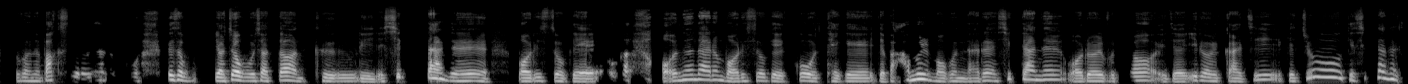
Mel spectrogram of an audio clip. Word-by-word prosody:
그거는 155 -1 -3
박스로 485 - -3
사 - - -9
놓고. - - -17 0.3
그래서 205 -6 +3 0.2
여쭤보셨던 165 -1 +4
그 150 -2 -1
우리 140 -4 -1
이제 120 - -3
식단을 160 - +2 0.3
머릿속에 150 -3 +2
그니까 - - -5 0.3
어느 175 +5 +2
날은 215 -2 +2
머릿속에 155 +1 0
있고 155 +4 +1
되게 145 0 -1
이제 135 - -2
마음을 220 - +4
먹은 145 -2 -2
날은 160 +5 -2
식단을 220 +7 -1
월요일부터 155 +5 0
이제 135 0 0
일요일까지 155 +2 -2
이렇게 155 -8 -4
쭉 335 +1 +1
이렇게 - - -4
식단을 295 -5 -1
160 Hz, 330 characters per minute, -23 LUFS, 145-200 Hz, 0.3 s, 여쭤보셨던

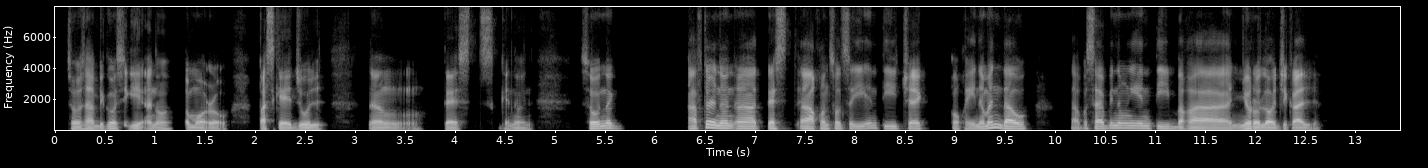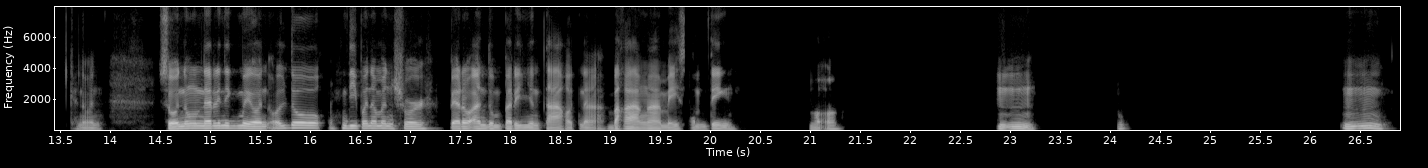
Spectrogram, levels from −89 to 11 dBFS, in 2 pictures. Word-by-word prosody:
So 115 - +2
sabi 105 -2 +1
ko, 120 -1 +2
"Sige 110 +1 -1
ano, 100 0 -2
tomorrow 95 -1 0 0.3
pa-schedule 90 0 +1 0.4
ng 95 -1 +1 0.5
tests," 90 -1 -3
gano'n. 90 -1 -6 0.5
So, 130 +1 +4
nag 155 -2 +1 0.7
after 145 +8 +3
nun, 155 -1 +3
ah, 135 -1 +4
test, 130 -1 -1
ah, 125 -3 +6
consult 130 -2 -1
sa - - -3
ENT, 135 -1 -3
check, 125 0 +1 0.2
okey 110 +1 -2
naman 175 +8 +3
daw. 130 -1 +5 0.4
Tapos - - -6
sabi 140 +5 +2
ng 160 0 +1
ENT 130 -5 -2
baka 105 -2 +3
neurological, 100 -4 +3 1.0
gano'n. 85 -2 -8 0.6
So, 115 - +4
nung 150 +3 +3
narinig 155 0 +3
mo 155 - +3
yun 130 -1 +5
although 165 0 +2 0.2
hindi 150 0 +1
pa 150 - +1
naman 150 -1 0
sure, 125 -2 -1 0.2
pero 120 0 +3
andun 115 -1 0
pa 115 - +3
rin 110 0 -1
yung 105 - -7
takot 90 0 -1
na 95 0 -4
baka 110 -1 +2
nga 100 -1 +2
may 95 0 -2
something. 95 +3 -5 0.8
Oo. 100 +2 -6 1.6
Mm. 115 -4 -1 0.8
M 125 0 -12 2.1
Mm, 135 0 -1
120 Hz, 125 wpm, -23 LUFS, 100-135 Hz, 2.1 s, ah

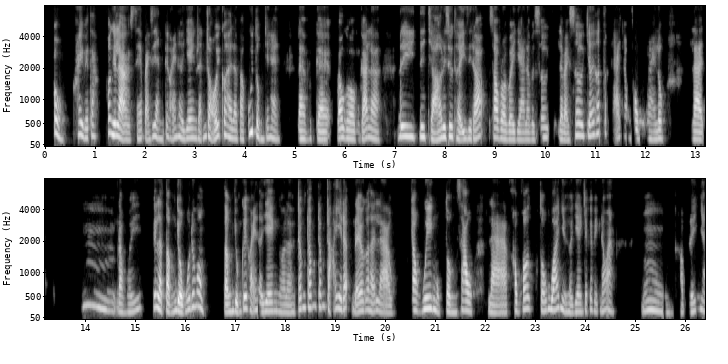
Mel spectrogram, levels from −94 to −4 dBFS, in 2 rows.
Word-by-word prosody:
Ồ! 200 - +3
Hay 255 -2 +2
vậy 195 - 0
ta, 240 -2 -2 0.2
có 300 - 0
nghĩa 250 -2 +8
là 160 -9 +6
sẽ 175 +4 -6
bạn 160 - -2
sẽ 230 - 0
dành 180 -6 -2
cái 225 - -5
khoảng 205 +3 -4
thời 185 -5 -1
gian 195 0 0
rảnh 190 +4 -4
rỗi 225 +1 +3
có 260 - 0
thể 205 -2 +2
là 180 -1 0
vào 170 - -1
cuối 300 - +5
tuần 170 -4 +1
chẳng 200 +1 -4
hạn, 180 -4 -3 0.4
là 175 -1 +2 0.2
kệ 165 -1 +3 0.2
bao 195 +1 +5
gồm 170 -4 0
cả 195 - +3
là 180 -5 -1 0.4
đi 220 -1 +3
đi 215 -1 +4
chợ 165 +4 +2
đi 210 - +6
siêu 220 +1 +4
thị 165 -1 0
gì 180 -1 -1
đó. 185 +3 +3
Xong 200 -2 +3
rồi 175 -3 +2
về 160 -1 0
nhà 160 -1 -2
là 160 0 -4
mình 160 -1 -6
sơ 205 +5 -3 0.2
là 170 - -2
bạn 145 -1 -1
sơ 245 +3 +2
chế 245 +1 +2
hết 295 +2 -1
tất 290 - -9
cả - - -5
trong 215 -2 -10
cùng 190 -2 0
1 170 - -14
ngày 165 -1 -5
luôn. 185 +1 0 0.5
Là 165 -2 +4 0.8
ừm, 270 - -5
đồng 170 -2 -3
ý, 200 +8 -5 0.2
tức 265 - +2
là 240 -5 +8
tận 185 +1 +2
dụng 175 +1 +8
á, - - +2
đúng 280 +1 0
hông? 270 -6 +3 0.4
Tận 175 +2 +3
dụng 180 -1 +2
cái 245 0 +5
khoảng 215 0 -3
thời 175 -2 -2
gian, 190 0 0
gọi 165 -1 -5
là, 160 +1 -5
trống 245 +4 0
trống 265 +3 0
trống 275 +1 -4
trải - - -2
vậy 245 -2 +2
đó, 240 - +4
để 180 +4 +1
mà - - -4
có 215 - -2
thể 180 -1 -1
là 180 -6 -1 0.4
cho 205 -4 +1
nguyên 235 0 +4
1 175 -4 -3
tuần 170 -3 +2
sau 200 -3 +3 0.3
là 155 -1 0
không 195 -3 0
có 230 +2 +3 0.2
tốn 205 +3 +1
quá 220 +3 +4
nhiều 220 -9 -2
thời 160 -2 -4
gian 180 -1 -2
cho 180 - -5
cái 220 - -4
việc 185 -3 -9
nấu 195 +3 -4
ăn. 200 -3 -4 0.6
Ừm, 205 +1 -2 0.5
hợp 160 - -7
lý 175 +3 -4
nha. 200 -4 -4
195 Hz, 250 wpm, -22 LUFS, 170-225 Hz, 0.8 s, nghĩa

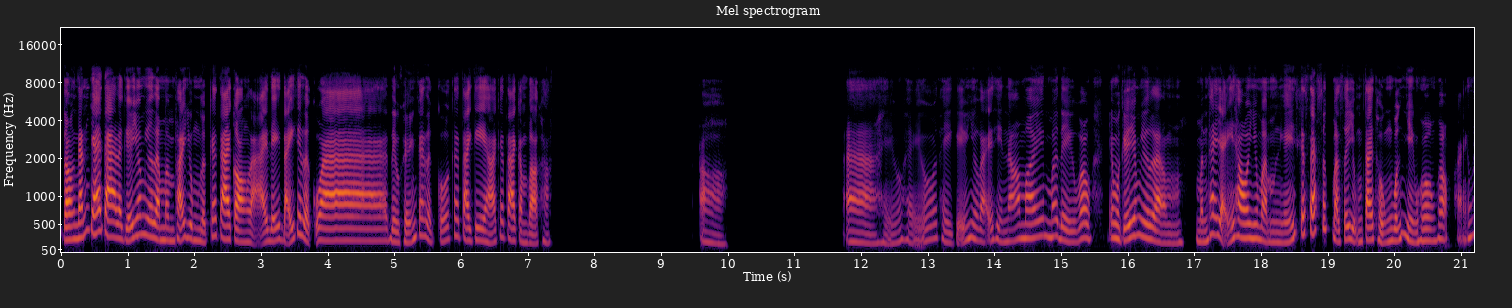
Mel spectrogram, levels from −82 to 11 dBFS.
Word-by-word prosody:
Đòn 230 +1 +5
đánh 265 +9 +3
trái 345 +2 +6
tay 275 -5 +8
là, 245 - +1
kiểu, 215 +1 0
giống 315 +5 -2
như 290 -4 -1
là, 230 -3 +5
mình 215 -1 -4
phải 265 - +2
dùng 225 -4 -4
lực 180 -2 -6
cái 290 +1 -3
tay 235 -4 +6
còn 190 -4 +5
lại 185 +1 -1
để 205 +3 -1
đẩy 225 - 0
cái 320 - -1
lực - - -1
qua 210 -1 +4
điều 195 -5 -5
khiển 180 +7 -5
cái 300 0 -4
lực 220 -8 -8
của 200 +3 -6
cái 290 +2 -6
tay 215 - 0
kia 215 -1 -3
hả? - - 0
Cái 275 - -10
tay 215 -5 +2
cầm 190 -3 -7
vợt 160 -2 0
hả? 165 - -13 2.2
Ờ. 160 -4 -8 1.7
À, 175 -4 -3
hiểu, 170 +4 -14
hiểu. 230 0 -11
Thì, 180 -6 -11
kiểu, 215 - -9
như 245 -3 -5
vậy 205 0 -5
thì 225 -5 -8
nó 200 +5 -3
mới 250 +4 -1
mới 280 +1 -4
đều, 195 -4 -5
phải 250 - +1
hông? 250 -2 -2 0.2
Nhưng 260 - -3
mà, 245 - +1
kiểu, 220 +1 -1
giống 305 +3 -1
như 260 -4 -1
là, 190 -6 +2 0.4
mình 190 +1 -6
thấy 325 +3 0
vậy 260 -2 0
thôi, 255 -2 +5
nhưng 250 -1 -1
mà 210 - 0
mình 180 -1 -9
nghĩ 180 +7 -4
cái 320 0 0
xác 330 - +5
suất 430 -1 -5
mà - - 0
sử 225 +4 -3
dụng 200 -4 -3
tay 225 0 +4
thuận 195 -1 -5
vẫn 240 +10 -1
nhiều 195 -8 -3
hơn, 210 0 -3
phải 240 - -2
hông? - - -7
Khoảng 260 +5 -9
220 Hz, 225 wpm, -26 LUFS, 195-255 Hz, 2.2 s, tay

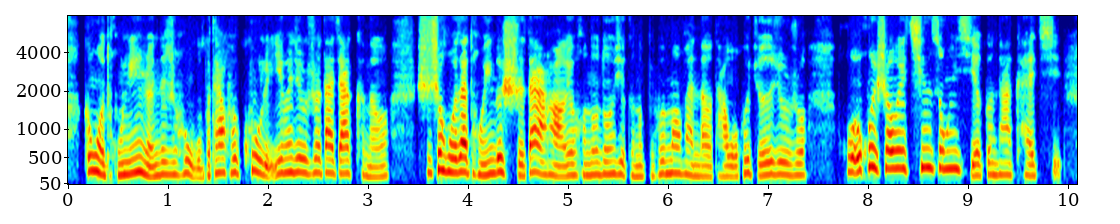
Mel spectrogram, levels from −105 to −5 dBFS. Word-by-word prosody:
跟 270 - +2
我 240 -5 +5
同 195 +3 -2
龄 245 +3 +3
人 180 -2 0
的 215 - -2
时 210 - -4
候 215 +3 -4
我 165 -7 -4
不 190 - -5
太 240 +3 +2
会 245 0 -2
顾 255 +2 -1
虑， 185 - 0
因 230 +6 -2
为 245 - +1
就 250 - +1
是 240 - 0
说 240 +2 -3
大 235 0 +2
家 230 0 +2
可 200 -3 -13
能 170 +2 -6 0.3
是 240 - -7
生 285 +4 +4
活 250 -1 +5
在 255 0 +8
同 210 -3 -3
一 225 - +1
个 255 - +5
时 195 -5 -1
代 245 +1 +3
哈， 185 -4 0
有 195 - -2
很 195 0 -7
多 210 +1 -2
东 215 +1 -2
西 215 - -3
可 185 -1 -11
能 180 - -6
不 180 - -16
会 220 - -5
冒 230 0 -1
犯 200 -4 -5
到 180 0 -3
他， 175 0 -7
我 175 0 -2
会 230 +6 -3
觉 195 -2 -4
得 210 +1 0
就 215 0 -1
是 200 - -5
说 200 +1 -4 0.4
我 255 0 +5
会 345 +2 +4
稍 310 +1 +4
微 315 0 +4
轻 335 +2 +1
松 315 0 +2
一 - - +3
些 195 -9 -3
跟 205 +1 -6
他 205 0 -4
开 195 -1 -6
启。 190 - -14
215 Hz, 385 characters per minute, -23 LUFS, 195-245 Hz, 0.4 s, 在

